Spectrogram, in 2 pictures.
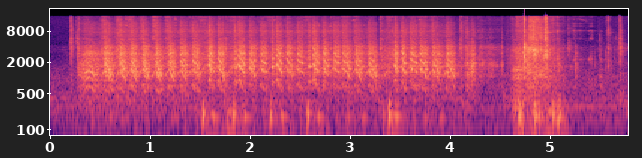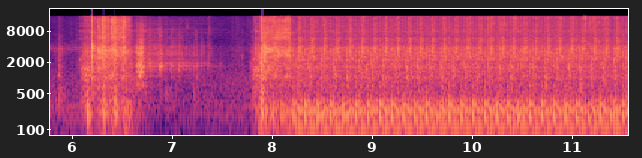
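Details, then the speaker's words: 1975 Honda CB550 four, first start after 10–20 years parked, low battery, on choke, slight carb fuel leak: weak cranking then catches to steady choke idle; runs on only three cylinders, possibly a too-small jet, not yet checked. "the motorcycle motor runs very nicely on three cylinders so let me fire it up and let you guys hear it"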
